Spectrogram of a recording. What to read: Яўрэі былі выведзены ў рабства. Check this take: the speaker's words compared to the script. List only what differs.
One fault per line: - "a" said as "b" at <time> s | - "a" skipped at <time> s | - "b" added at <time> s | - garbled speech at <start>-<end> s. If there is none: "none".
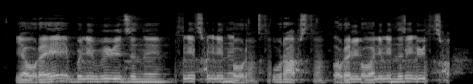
- garbled speech at 1.7-2.7 s
- garbled speech at 3.3-4.5 s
